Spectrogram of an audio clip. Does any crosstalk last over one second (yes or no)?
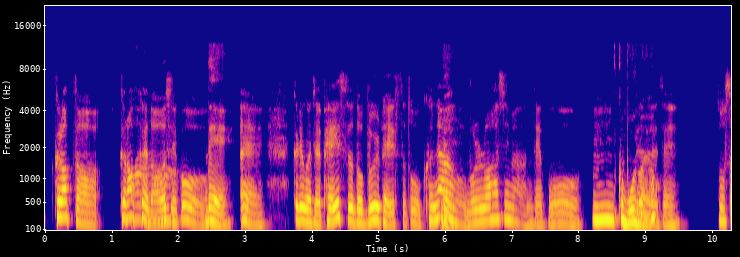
yes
